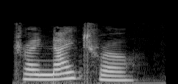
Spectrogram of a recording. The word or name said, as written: trinitro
